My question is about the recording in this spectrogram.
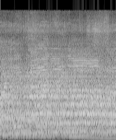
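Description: Many voices singing a Catholic hymn together in chorus, steady and sustained.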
